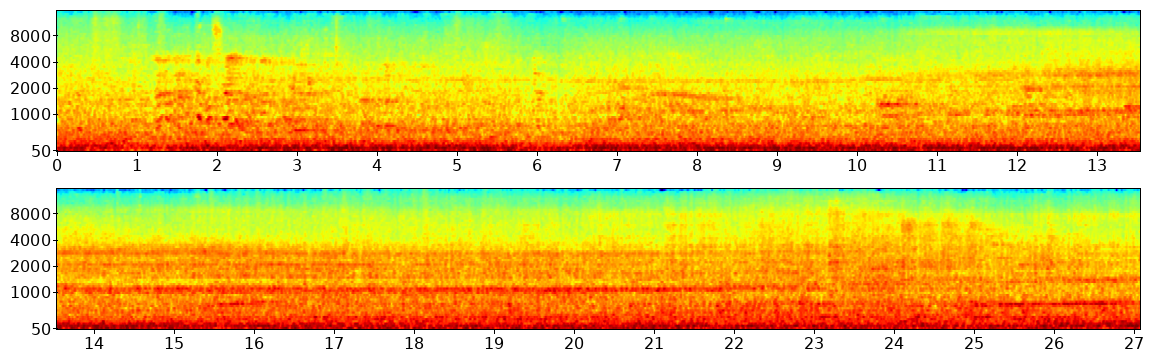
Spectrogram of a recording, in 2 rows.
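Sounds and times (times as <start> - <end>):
train cars rumbling: 0.0 - 27.0
electric whine of train: 7.2 - 27.0.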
